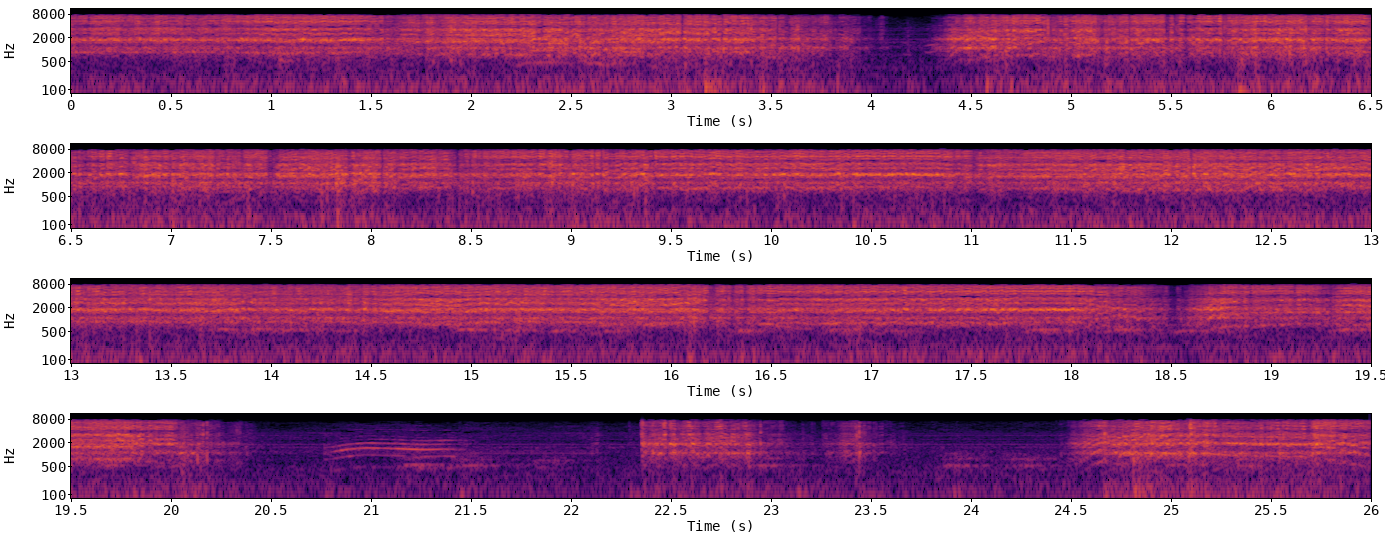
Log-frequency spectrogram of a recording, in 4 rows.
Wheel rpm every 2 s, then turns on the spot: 230, 170, 140, 230, 220, 220, 220, 230, 220, 160, 20, 30, 120.
20-22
